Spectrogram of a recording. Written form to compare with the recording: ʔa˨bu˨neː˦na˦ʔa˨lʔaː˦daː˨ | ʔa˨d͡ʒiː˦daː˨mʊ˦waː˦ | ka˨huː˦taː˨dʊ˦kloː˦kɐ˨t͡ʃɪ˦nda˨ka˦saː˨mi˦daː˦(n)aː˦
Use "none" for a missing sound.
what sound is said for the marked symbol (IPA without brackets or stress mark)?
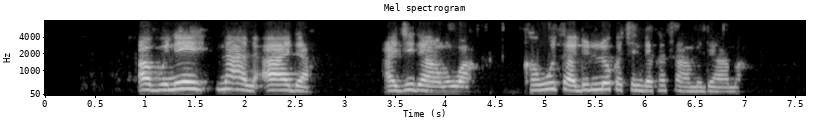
m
